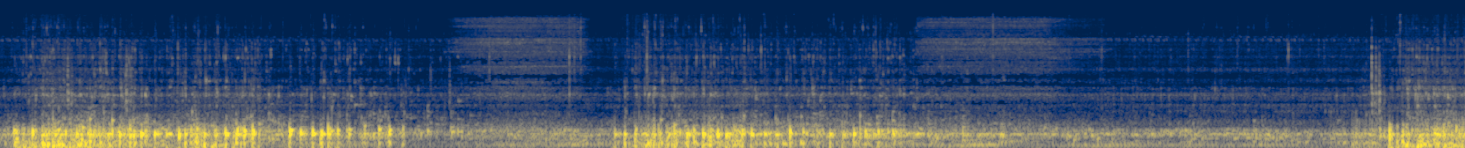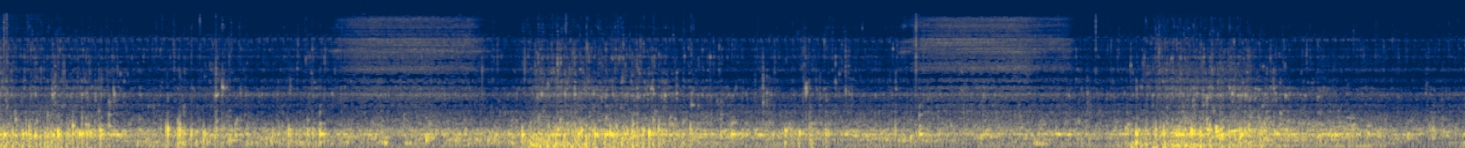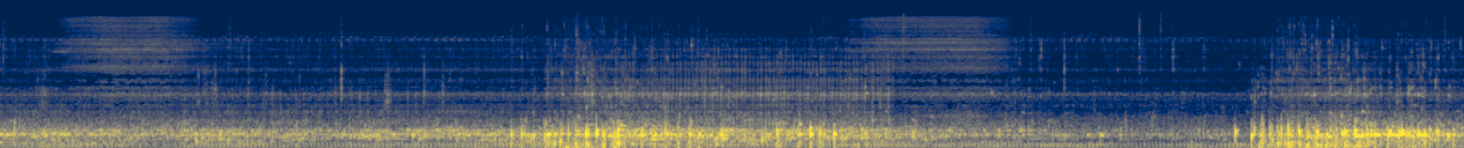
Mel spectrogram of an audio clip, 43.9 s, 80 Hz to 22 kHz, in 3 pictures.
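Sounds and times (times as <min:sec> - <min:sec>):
exhaled bubbles rushing: 0:00.0 - 0:04.5, 0:06.0 - 0:09.4, 0:11.0 - 0:18.4, 0:19.5 - 0:24.0, 0:25.4 - 0:29.9, 0:31.2 - 0:38.2, 0:39.4 - 0:43.9
regulator inhale hiss: 0:04.4 - 0:06.2, 0:09.0 - 0:11.8, 0:17.8 - 0:19.8, 0:23.6 - 0:25.8, 0:29.6 - 0:32.2, 0:37.8 - 0:40.6.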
